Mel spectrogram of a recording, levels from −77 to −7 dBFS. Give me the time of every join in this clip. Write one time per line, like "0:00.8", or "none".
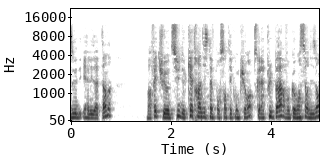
none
